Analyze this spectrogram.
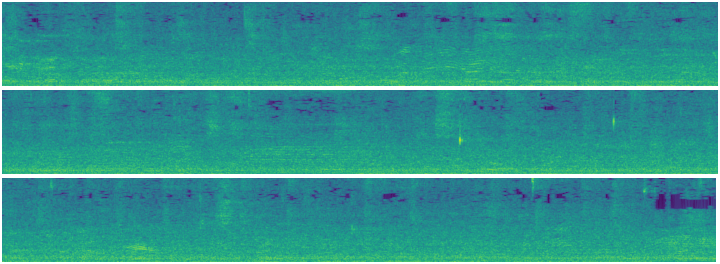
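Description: Footsteps shuffle on a hard floor among many people.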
